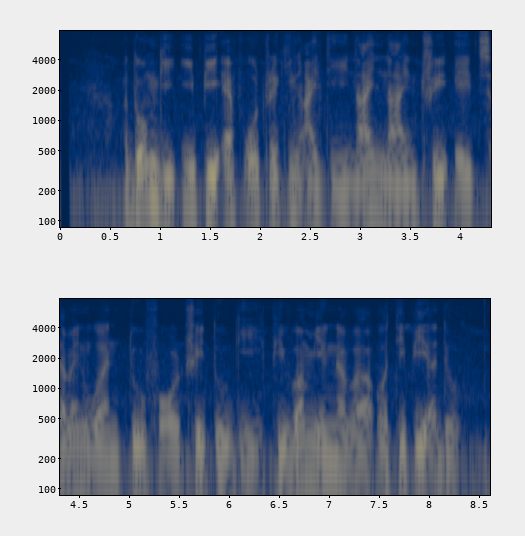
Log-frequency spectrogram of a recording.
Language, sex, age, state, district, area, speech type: Manipuri, male, 18-30, Manipur, Chandel, rural, read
